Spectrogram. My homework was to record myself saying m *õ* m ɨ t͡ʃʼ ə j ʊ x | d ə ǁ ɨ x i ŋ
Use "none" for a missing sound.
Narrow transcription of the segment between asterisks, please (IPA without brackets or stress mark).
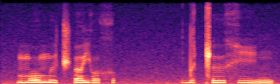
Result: o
